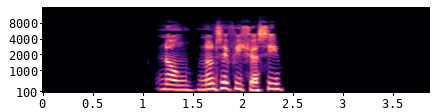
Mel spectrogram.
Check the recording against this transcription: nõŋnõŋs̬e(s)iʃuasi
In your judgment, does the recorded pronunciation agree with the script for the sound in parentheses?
no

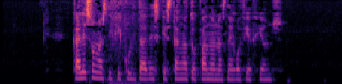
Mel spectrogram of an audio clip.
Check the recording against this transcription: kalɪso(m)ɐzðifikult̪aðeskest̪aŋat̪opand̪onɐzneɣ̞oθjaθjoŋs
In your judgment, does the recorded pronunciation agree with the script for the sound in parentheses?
no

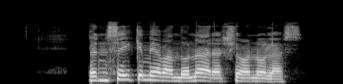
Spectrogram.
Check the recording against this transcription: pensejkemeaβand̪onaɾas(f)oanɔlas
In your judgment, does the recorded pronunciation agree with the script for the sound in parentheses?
no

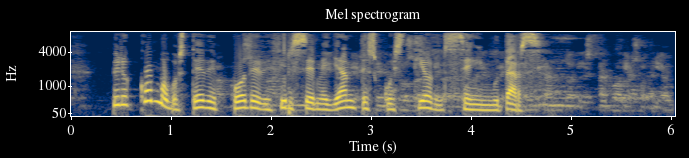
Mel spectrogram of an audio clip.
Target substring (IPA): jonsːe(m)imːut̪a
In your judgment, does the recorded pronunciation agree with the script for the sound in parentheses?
no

